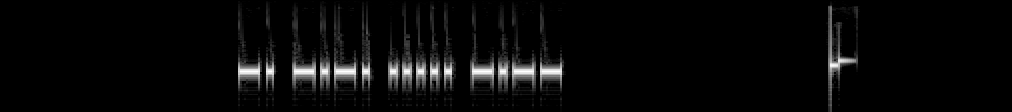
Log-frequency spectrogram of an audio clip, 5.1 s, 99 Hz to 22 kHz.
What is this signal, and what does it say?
Morse code, heard as a keyed tone, about 36 wpm, 700 Hz. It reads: NC5Y
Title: USA Call Signs - 4 Characters - 3x Character Spacing - 35wpm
